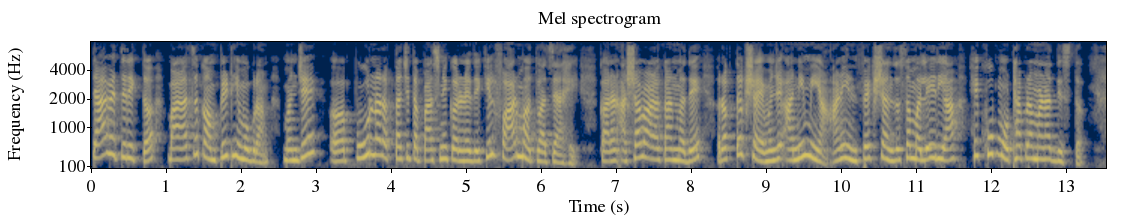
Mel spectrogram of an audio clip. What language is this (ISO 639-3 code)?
mar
